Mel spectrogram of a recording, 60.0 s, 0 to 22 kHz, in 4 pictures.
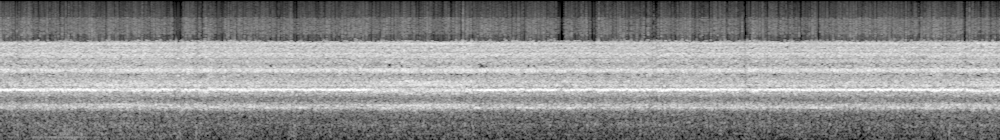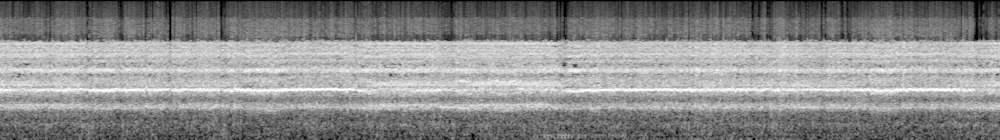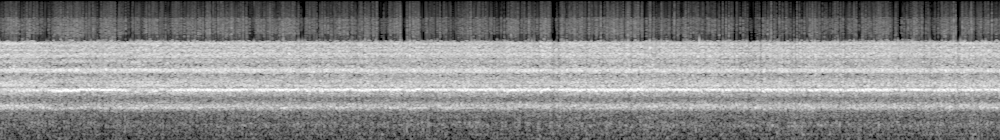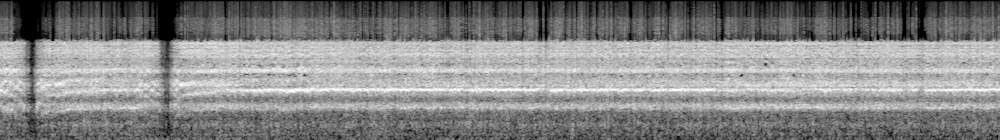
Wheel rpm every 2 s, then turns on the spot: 230, 240, 230, 230, 230, 230, 230, 230, 230, 230, 230, 220, 230, 240, 230, 230, 230, 230, 230, 230, 230, 230, 200, 170, 190, 230, 230, 230, 230, 230.
none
